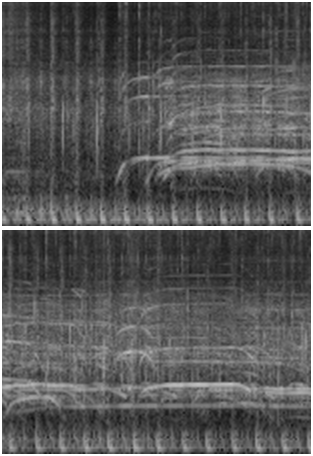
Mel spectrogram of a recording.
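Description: A live rock band plays out the end of a song, with the drum kit pounding out rapid, even beats. From about a second in, held notes that bend up and down in pitch ride over the drums. A crowd cheers faintly underneath.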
